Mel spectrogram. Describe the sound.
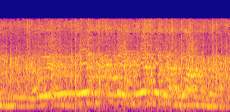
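An audience applauds steadily for about three seconds, a dense, even wash of clapping at constant loudness, with a few voices calling out underneath.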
